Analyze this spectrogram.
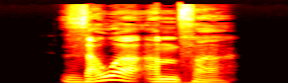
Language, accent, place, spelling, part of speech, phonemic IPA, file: German, Germany, Berlin, Sauerampfer, noun, /ˈzaʊ̯ɐˌʔampfɐ/, De-Sauerampfer.ogg
- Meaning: sorrel (Rumex acetosa or R. acetosella)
